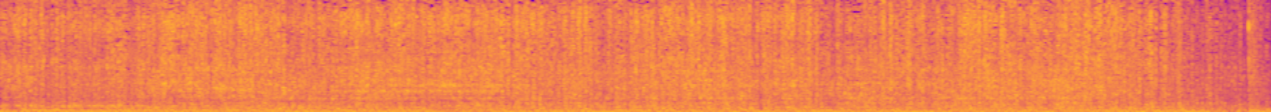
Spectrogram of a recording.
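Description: Fireworks going off en masse in a fire, a rapid, unbroken barrage of bangs and crackling that blurs into one loud din and eases slightly near the end.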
